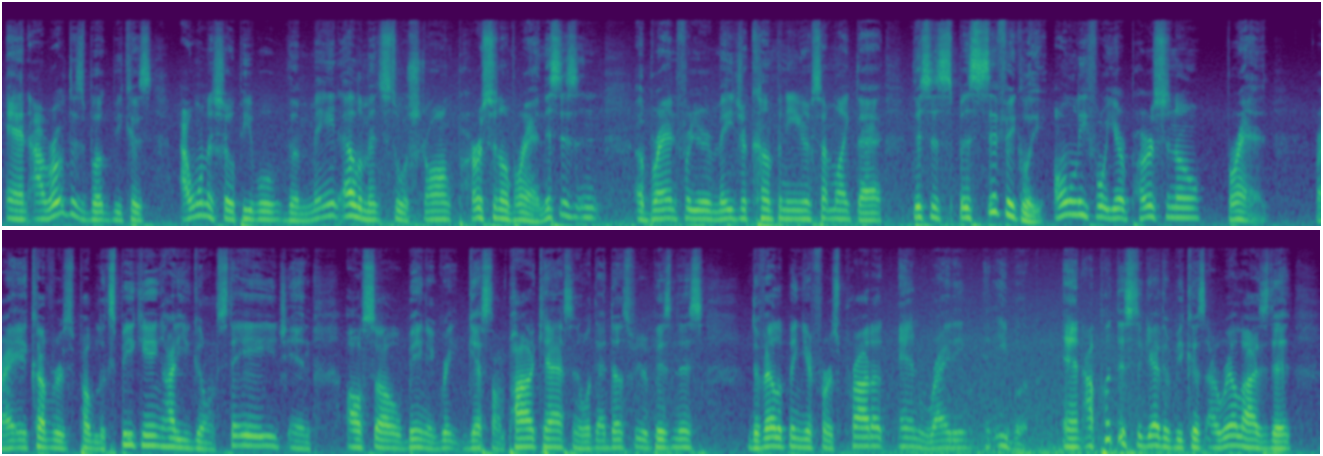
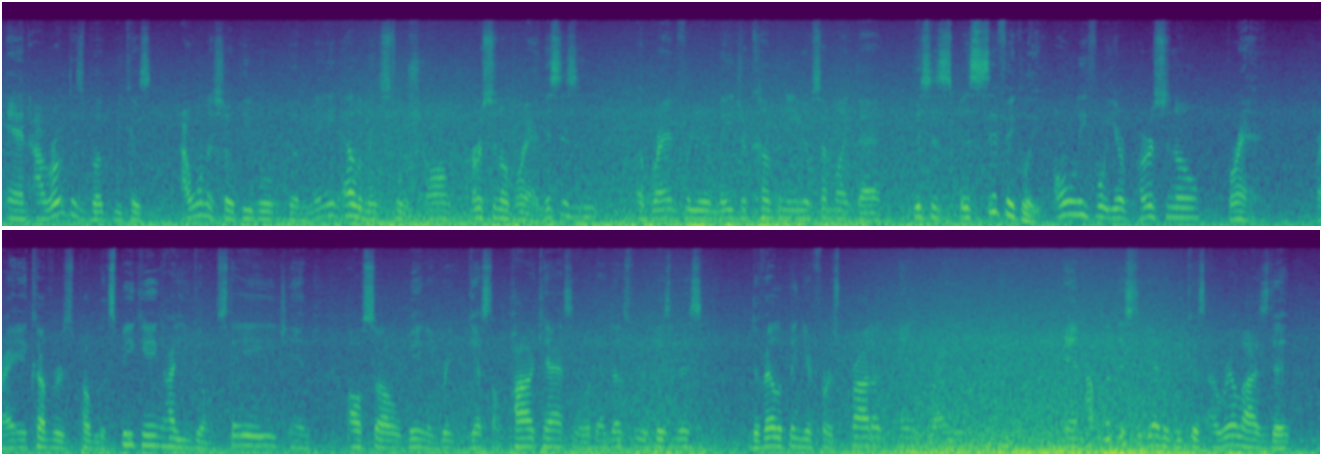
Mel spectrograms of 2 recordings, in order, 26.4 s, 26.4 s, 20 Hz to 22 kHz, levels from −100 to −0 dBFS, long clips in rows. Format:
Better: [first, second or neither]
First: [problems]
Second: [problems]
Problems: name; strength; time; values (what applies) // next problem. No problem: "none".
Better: first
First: wind noise on the microphone; occasional gusts; 25 dB below the speech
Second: wind noise on the microphone; heavy; 4 dB below the speech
